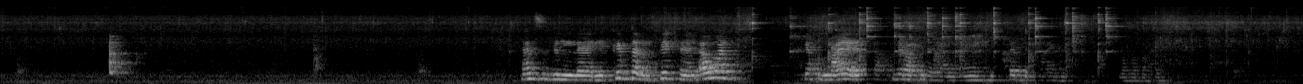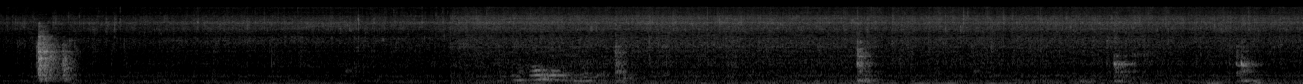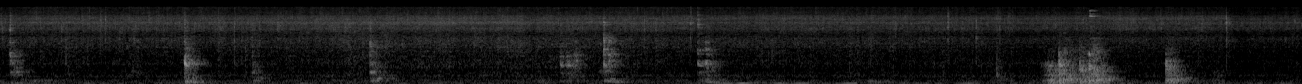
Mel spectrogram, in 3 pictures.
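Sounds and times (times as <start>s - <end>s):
vegetables sizzling in oil: 0.0s - 39.0s
spoon scraping and tapping pan: 1.1s - 1.5s, 7.4s - 11.3s, 21.6s - 21.9s, 24.1s - 24.6s, 25.3s - 26.5s, 27.9s - 28.8s, 29.6s - 30.0s, 31.6s - 32.4s, 33.0s - 33.3s.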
